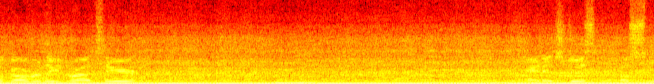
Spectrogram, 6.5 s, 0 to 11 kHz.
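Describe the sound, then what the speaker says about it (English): A CFMOTO UFORCE 1000 side-by-side, tuned with an MSC tune, drones steadily as it drives over rutted, uneven ground, a loud constant engine hum with someone talking over it. "See the machine's hitting uneven ground. We'll go over these ruts here"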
